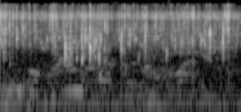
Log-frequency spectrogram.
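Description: Freshly harvested carrots from a Nilgiris farm are washed in spring water, giving a continuous close trickle and dribble with small splashes and drips.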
